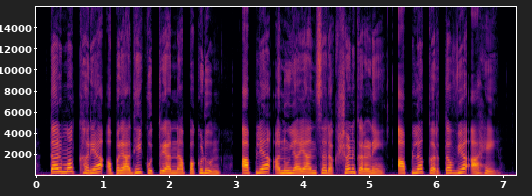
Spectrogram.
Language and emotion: Marathi, neutral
